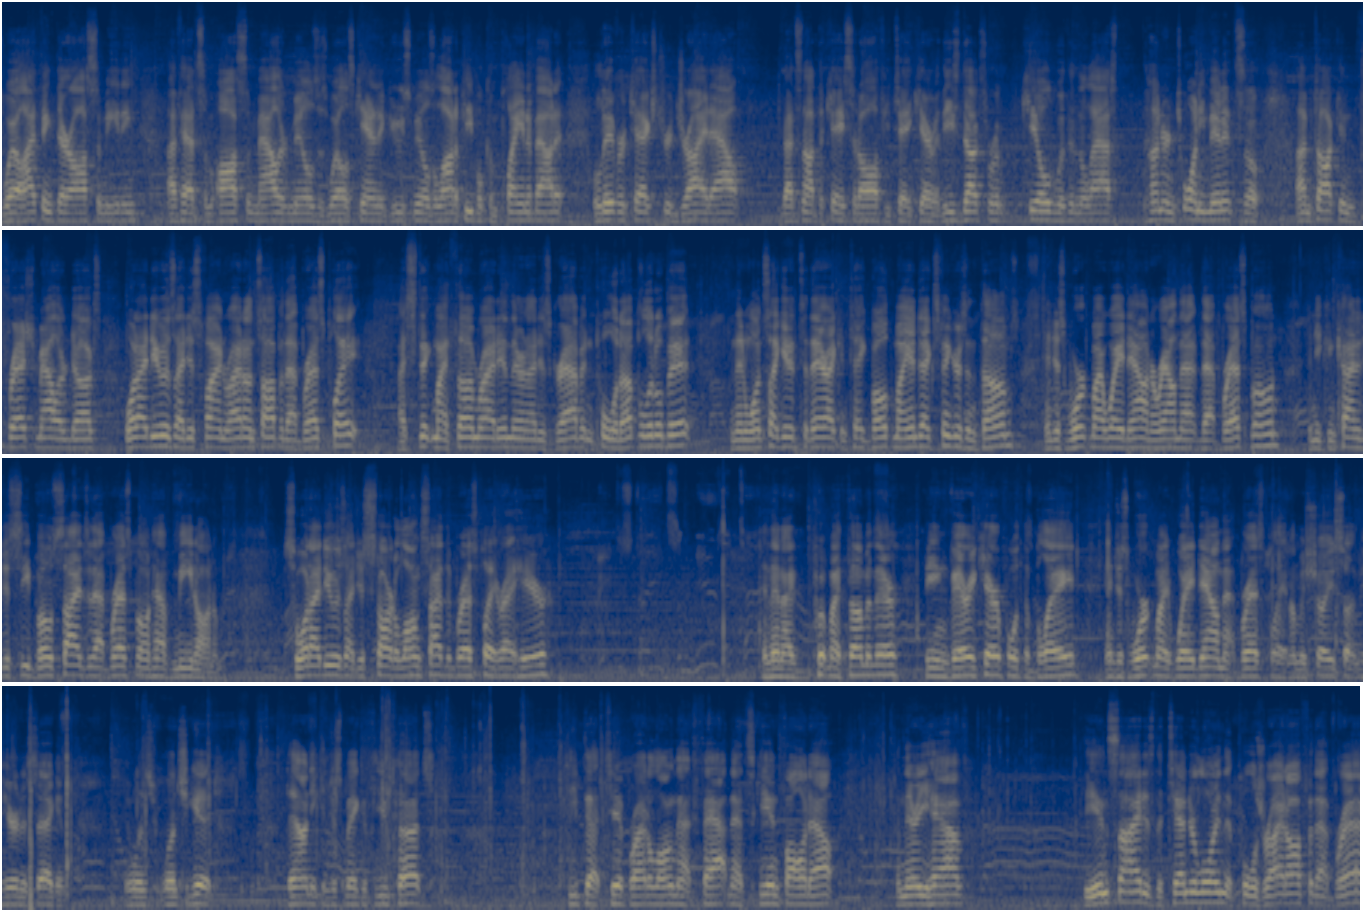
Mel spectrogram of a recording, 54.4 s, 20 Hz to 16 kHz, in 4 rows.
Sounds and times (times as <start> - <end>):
Speech: 0.0 - 32.8, 34.7 - 43.1, 43.7 - 45.2, 46.5 - 49.2, 49.8 - 50.5, 51.7 - 54.4
Music: 0.0 - 54.4.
